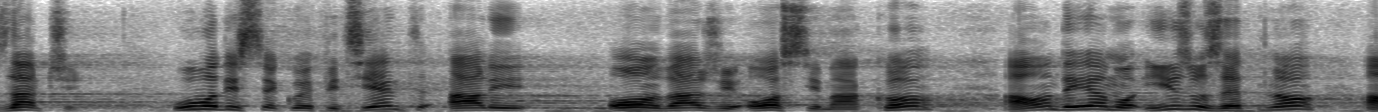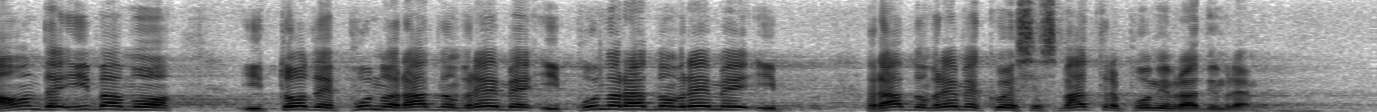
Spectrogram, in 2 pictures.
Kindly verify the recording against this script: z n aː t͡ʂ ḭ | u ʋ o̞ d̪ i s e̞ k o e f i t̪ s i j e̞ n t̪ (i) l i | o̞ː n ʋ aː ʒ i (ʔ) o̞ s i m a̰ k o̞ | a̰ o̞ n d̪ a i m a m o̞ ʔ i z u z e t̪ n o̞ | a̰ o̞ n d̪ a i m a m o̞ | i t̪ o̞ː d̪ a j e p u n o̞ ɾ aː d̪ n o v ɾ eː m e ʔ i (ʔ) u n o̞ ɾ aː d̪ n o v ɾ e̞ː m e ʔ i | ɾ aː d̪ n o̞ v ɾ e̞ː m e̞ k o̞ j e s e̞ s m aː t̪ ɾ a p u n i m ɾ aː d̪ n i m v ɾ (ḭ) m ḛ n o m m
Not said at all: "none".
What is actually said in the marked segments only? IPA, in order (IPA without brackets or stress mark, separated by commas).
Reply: a, ʔ, p, ḛ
